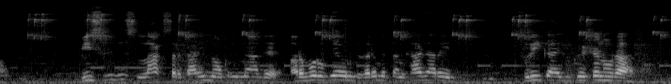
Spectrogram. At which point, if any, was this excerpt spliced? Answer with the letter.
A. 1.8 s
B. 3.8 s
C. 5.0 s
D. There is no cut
D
